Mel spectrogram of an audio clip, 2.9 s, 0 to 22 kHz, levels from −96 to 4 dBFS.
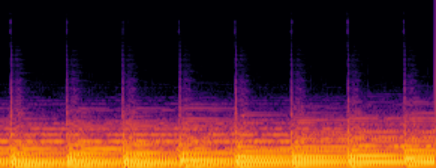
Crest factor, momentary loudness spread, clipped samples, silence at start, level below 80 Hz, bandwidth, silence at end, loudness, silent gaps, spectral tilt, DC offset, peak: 10 dB; 1 LU; under 0.1%; 0 s; -18 dBFS; 2.3 kHz; 0 s; -14 LUFS; none; -14 dB/octave; under 0.1%; -2 dBFS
